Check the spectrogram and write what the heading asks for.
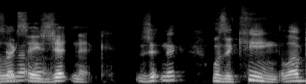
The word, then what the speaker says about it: Alexei Zhitnik: Alexei Zhitnik.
